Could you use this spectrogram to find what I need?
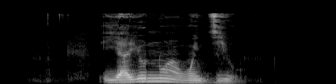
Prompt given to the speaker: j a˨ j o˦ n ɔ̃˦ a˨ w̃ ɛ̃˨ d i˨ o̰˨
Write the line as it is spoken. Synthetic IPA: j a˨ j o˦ n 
